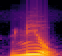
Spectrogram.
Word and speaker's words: knew: They knew, KNEW வந்து நோவோட past tense, no அப்படின்னா தெரிகிறது. அதை எப்படி வாசிக்கணும், பாஸ்ட் டென்ஸில் எப்படி வாசிக்கணும் அப்படின்னா கே சைலண்ட், அதனால் அதை ப்ரொனவுன்ஸ் பண்ணக்கூடாது. நியூ, என்இடபிள்யூ எப்படி வாசிப்போம் அதே மாதிரி வாசிக்கணும். நியூ, they நியூ basic, they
